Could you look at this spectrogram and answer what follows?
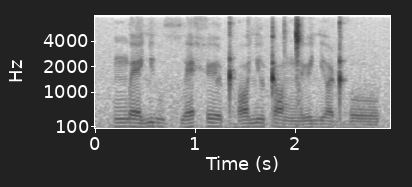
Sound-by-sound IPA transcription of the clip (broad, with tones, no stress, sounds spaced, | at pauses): ŋʷ ɛ˧˩ lʲ u˧˩ xʷ ɛ˩˧ h ø˧˩ ɖʱ ɔ˩˧ lʲ u˧˩ ʈ ɔ˧˩ ŋ͡ǀ ø˩˧ lʲ ɔ˧˩ ɖʱ o˧˩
